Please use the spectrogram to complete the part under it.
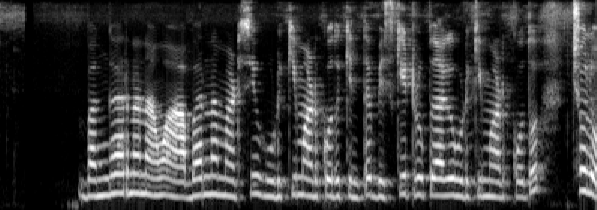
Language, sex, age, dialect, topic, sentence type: Kannada, female, 41-45, Dharwad Kannada, banking, statement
